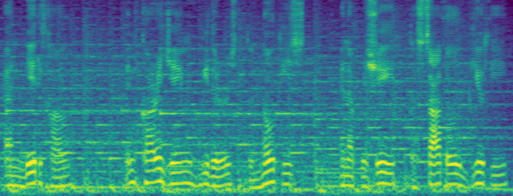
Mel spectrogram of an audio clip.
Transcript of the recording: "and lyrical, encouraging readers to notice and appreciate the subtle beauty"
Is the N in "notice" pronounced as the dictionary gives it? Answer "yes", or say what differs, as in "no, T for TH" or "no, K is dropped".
yes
